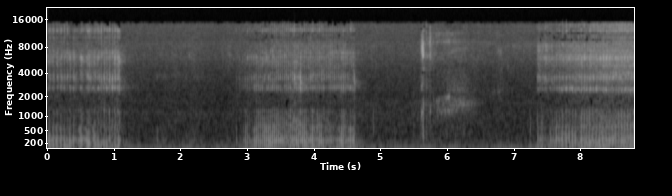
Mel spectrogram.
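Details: Loud dreaming snores from English Bulldog Buddy asleep indoors: three long, rasping, flappy snore bursts about two seconds each, with quieter breathing and a faint snort between, over a steady low hum.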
